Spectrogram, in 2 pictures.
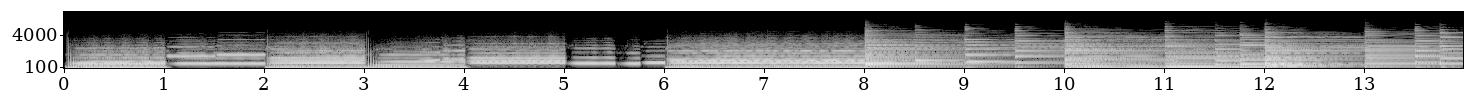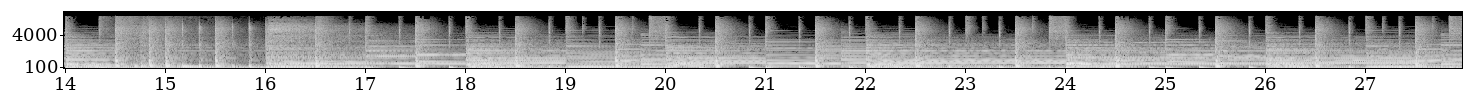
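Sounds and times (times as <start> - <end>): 
instrumental music: 0.0 - 27.9.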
